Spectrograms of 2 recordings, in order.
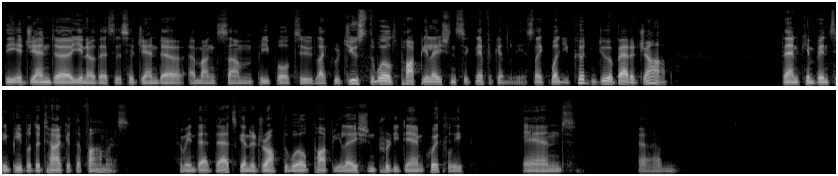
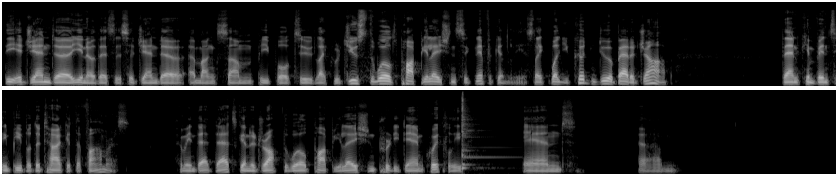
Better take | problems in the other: first | clattering dishes; noticeable; at 13 s; peak 8 dB below the speech

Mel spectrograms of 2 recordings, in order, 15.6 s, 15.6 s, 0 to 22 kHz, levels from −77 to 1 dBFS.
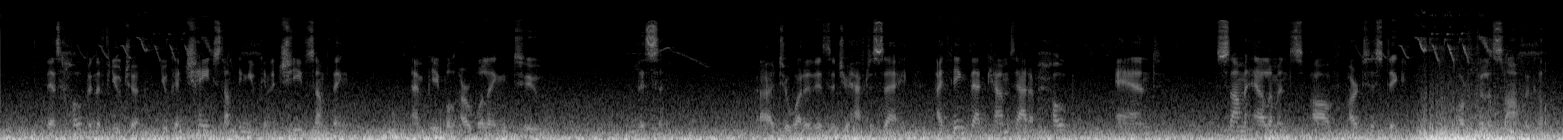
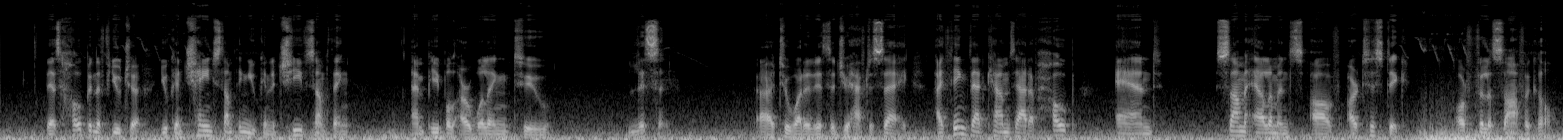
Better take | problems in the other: second | wind noise on the microphone; heavy; as loud as the speech; occasional gusts in the second

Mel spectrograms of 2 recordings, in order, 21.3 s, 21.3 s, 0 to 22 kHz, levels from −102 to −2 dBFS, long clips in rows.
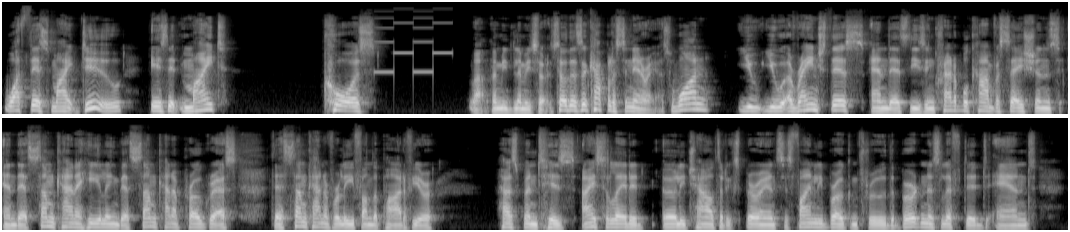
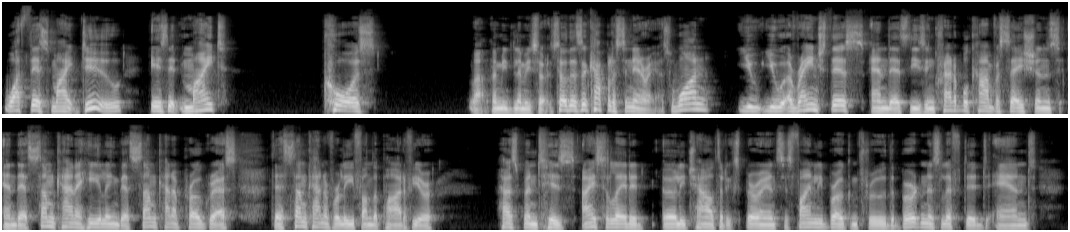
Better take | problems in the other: second | alarm; faint; at 3.5 s; peak 15 dB below the speech

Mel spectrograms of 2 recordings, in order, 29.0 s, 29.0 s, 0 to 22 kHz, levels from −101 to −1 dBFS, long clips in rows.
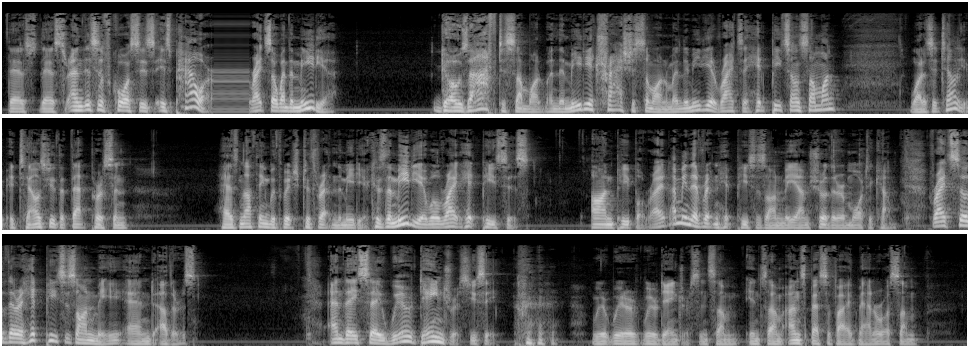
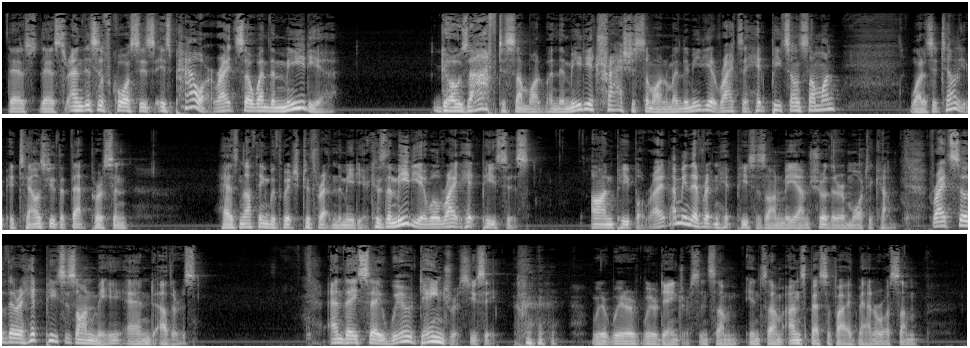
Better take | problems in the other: second | audio freezing; at 2 s

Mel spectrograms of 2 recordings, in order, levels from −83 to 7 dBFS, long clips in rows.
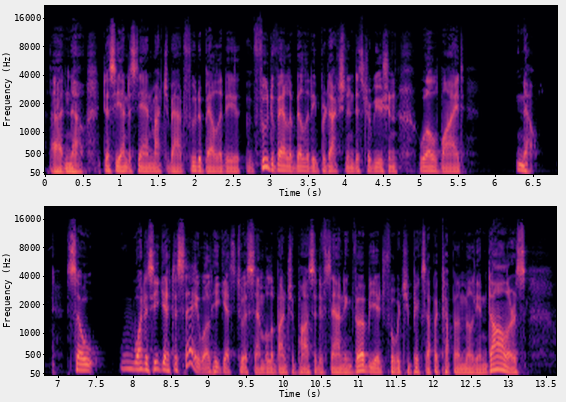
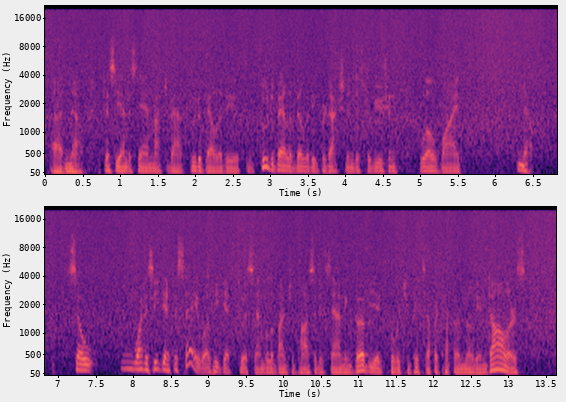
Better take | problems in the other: first | hiss; loud; throughout; 1 dB below the speech

